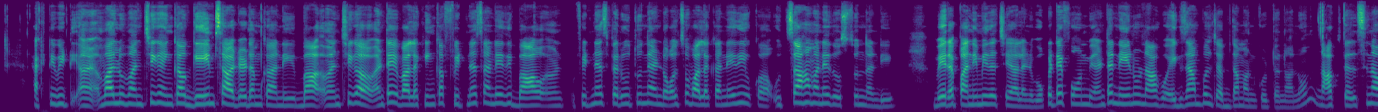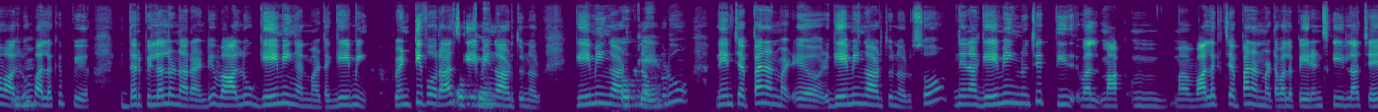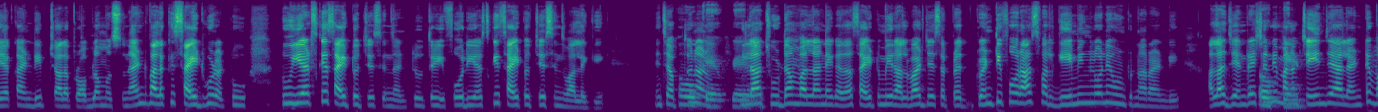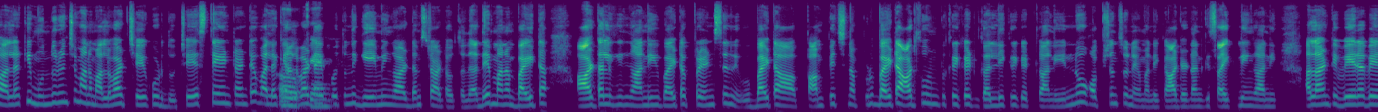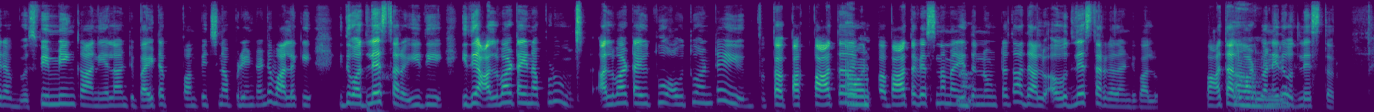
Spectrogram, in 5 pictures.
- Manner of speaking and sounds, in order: other background noise; in English: "యాక్టివిటీ"; in English: "గేమ్స్"; in English: "ఫిట్‌నెస్"; in English: "ఫిట్‌నెస్"; in English: "అండ్ ఆల్సో"; in English: "ఎగ్జాంపుల్"; in English: "గేమింగ్. ట్వెంటీ ఫోర్ అవర్స్ గేమింగ్"; in English: "గేమింగ్"; in English: "సో"; in English: "గేమింగ్"; in English: "పేరెంట్స్‌కి"; in English: "అండ్"; in English: "సైట్"; in English: "టూ టూ"; in English: "టూ త్రీ ఫోర్ ఇయర్స్‌కి"; in English: "సైట్"; in English: "ట్వెంటీ ఫోర్ హవర్స్"; tapping; in English: "జనరేషన్‌ని"; in English: "చేంజ్"; in English: "గేమింగ్"; in English: "స్టార్ట్"; in English: "ఫ్రెండ్స్‌ని"; in English: "ఆప్షన్స్"; in English: "సైక్లింగ్"; in English: "స్విమ్మింగ్"; lip smack
- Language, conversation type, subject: Telugu, podcast, ఇంట్లో అందరూ ఫోన్లను పక్కన పెట్టి కలిసి కూర్చున్నప్పుడు మీ కుటుంబం ఎలా స్పందిస్తుంది?
- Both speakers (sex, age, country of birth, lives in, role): female, 25-29, India, India, guest; female, 40-44, India, India, host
